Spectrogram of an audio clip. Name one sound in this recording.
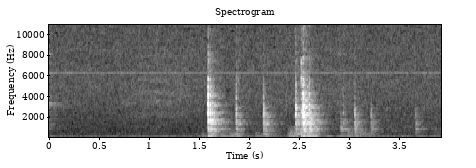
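A metal tool knocks on a wooden table.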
